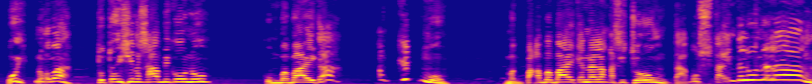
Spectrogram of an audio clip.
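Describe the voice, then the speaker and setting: High, animated young Filipino buddy. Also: male voice, normal speed, faint music behind, exaggerated voice. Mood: teasing. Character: teasing young man, mama's boy, smitten with tomboy buddy. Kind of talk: Filipino radio drama acting.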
